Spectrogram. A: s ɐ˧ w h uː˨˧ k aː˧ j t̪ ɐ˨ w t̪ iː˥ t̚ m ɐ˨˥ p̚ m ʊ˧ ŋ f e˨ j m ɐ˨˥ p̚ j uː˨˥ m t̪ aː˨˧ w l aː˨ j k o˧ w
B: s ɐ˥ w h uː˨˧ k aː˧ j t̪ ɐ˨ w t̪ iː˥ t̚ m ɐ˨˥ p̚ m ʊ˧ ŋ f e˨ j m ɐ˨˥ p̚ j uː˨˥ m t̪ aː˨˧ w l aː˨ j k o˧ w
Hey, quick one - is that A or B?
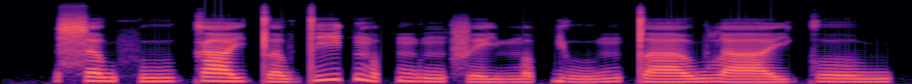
A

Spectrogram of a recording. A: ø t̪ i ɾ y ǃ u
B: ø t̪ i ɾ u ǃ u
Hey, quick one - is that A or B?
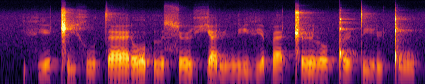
A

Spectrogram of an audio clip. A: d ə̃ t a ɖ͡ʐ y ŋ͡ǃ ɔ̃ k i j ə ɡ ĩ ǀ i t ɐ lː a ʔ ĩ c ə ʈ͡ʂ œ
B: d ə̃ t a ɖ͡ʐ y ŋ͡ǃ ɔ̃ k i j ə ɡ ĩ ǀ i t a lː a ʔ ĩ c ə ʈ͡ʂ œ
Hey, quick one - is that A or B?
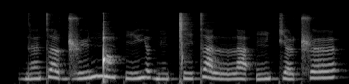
B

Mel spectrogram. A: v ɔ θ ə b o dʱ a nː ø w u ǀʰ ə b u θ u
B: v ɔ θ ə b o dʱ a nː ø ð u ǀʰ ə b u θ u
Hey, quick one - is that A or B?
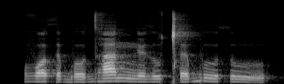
B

